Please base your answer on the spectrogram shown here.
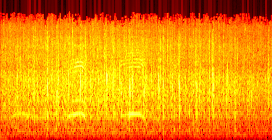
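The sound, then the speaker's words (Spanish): Audience applause at a festival celebrating Our Lady of Luján: dense, sustained clapping from a large crowd holding steady at a loud level for several seconds, with scattered cheers and whistles rising above it. “un aplauso a la Virgen de Luján. Más fuerte, no siento, más fuerte.”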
